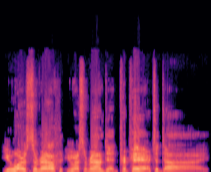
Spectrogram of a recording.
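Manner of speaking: loud, slowing menace; menacing dark man. Acted. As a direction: threaten them coldly to their end. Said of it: "the dark man said".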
